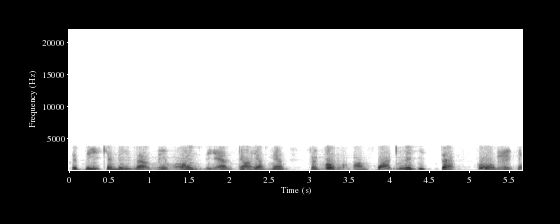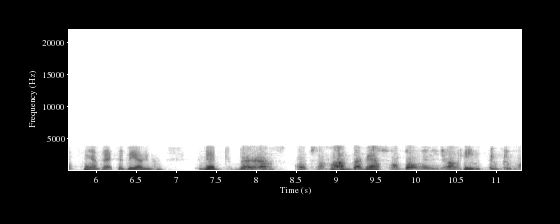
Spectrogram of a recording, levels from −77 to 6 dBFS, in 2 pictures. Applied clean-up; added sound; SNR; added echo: neural separator model SepFormer WHAMR!.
